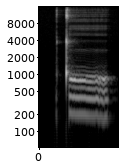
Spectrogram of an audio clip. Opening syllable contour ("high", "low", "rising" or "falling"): low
